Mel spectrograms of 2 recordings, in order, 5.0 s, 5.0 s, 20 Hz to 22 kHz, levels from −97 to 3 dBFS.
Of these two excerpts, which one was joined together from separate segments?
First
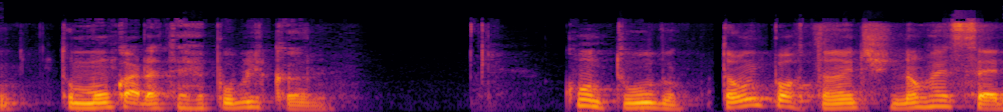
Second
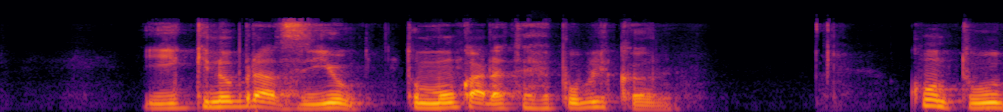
first; 1 cut; at 3.6 s

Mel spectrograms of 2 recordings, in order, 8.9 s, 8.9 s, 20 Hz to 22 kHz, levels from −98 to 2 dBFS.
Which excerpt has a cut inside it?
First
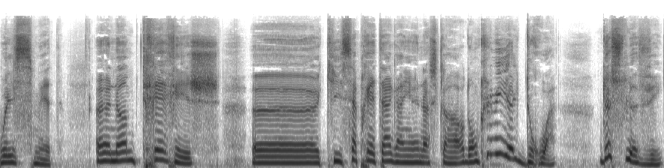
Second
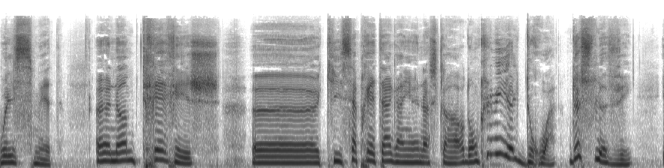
second; 1 cut; at 7.5 s

